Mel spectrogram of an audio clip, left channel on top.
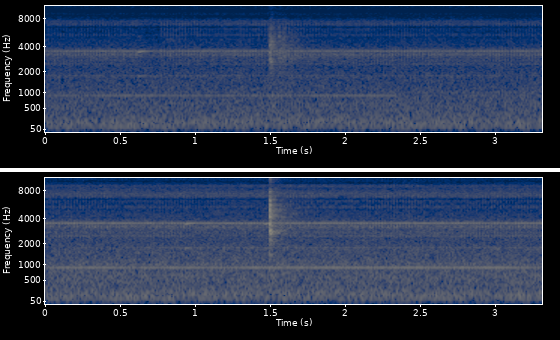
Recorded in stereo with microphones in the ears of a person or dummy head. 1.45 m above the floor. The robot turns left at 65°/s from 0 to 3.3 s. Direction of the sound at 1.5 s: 60° right (ahead or behind).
